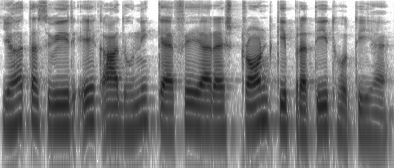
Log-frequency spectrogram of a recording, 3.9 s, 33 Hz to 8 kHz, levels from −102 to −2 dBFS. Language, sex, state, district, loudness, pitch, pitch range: Hindi, male, Jharkhand, Ranchi, -20 LUFS, 125 Hz, 115-135 Hz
